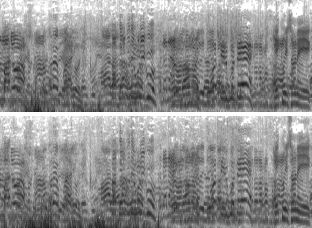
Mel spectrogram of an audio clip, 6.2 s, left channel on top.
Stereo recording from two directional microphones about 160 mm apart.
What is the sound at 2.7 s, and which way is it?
Speech, 90° right.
